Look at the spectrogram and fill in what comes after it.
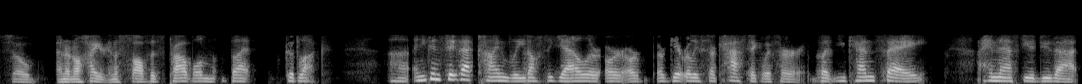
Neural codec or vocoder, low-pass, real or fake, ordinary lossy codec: codec, 16 kHz in and 24 kHz out, 0.6 kbps, FocalCodec, streaming, 4096 codes; 7.2 kHz; fake; AAC, 16 kbps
